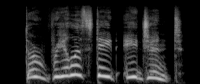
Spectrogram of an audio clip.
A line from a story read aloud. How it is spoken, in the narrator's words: the younger man exclaims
